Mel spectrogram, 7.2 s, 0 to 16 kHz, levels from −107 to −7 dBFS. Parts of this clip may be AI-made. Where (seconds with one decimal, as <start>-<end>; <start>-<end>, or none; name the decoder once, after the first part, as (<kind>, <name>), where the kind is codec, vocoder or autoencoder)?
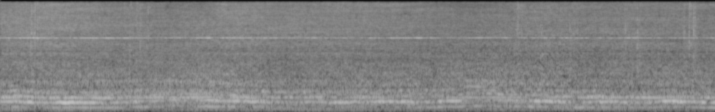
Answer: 0.0-4.7 (vocoder, Vocos); 6.0-7.2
